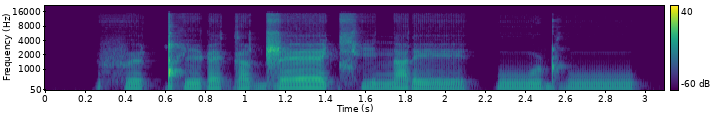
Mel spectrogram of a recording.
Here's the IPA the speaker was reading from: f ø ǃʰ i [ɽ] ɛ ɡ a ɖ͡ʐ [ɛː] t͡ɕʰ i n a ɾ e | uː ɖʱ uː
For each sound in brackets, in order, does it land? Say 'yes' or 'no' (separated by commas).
yes, yes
